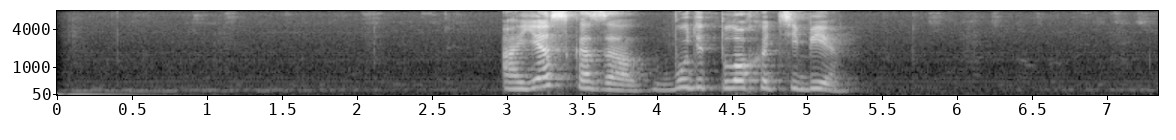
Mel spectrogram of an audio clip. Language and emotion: Russian, neutral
